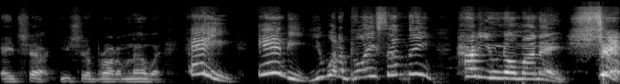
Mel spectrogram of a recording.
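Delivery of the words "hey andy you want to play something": high, swooping, cheerful, friendly sing-song toy voice. Retelling a movie scene, greeting Andy in the Good Guy doll voice. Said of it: "in the good guy voice".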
